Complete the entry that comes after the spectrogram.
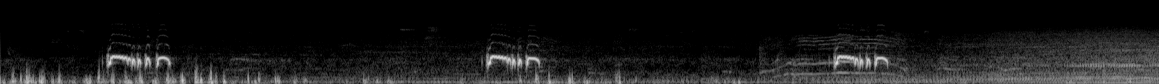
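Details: Zebra dove female calling a male, giving three cooing phrases about every three and a half seconds, each a clear first note then bubbling trills and a closing note; background rustling and a rising hiss at the end.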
